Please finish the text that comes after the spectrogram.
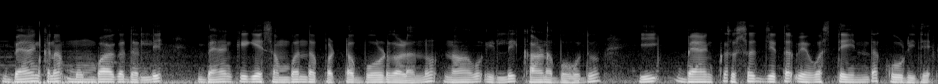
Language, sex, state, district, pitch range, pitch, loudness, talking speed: Kannada, male, Karnataka, Shimoga, 105-125 Hz, 120 Hz, -14 LUFS, 90 wpm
